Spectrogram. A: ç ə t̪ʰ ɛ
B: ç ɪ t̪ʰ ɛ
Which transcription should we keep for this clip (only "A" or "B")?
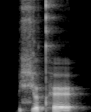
A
